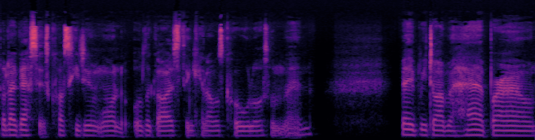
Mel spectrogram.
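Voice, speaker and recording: This woman has a very deep, low pitch and an East Midlands accent. She talks at a fairly quick pace in a flat monotone, on a very clean recording with a silent background. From East Midlands, England (small rural town). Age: 20s. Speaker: domestic abuse survivor. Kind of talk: personal testimony. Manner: casual, conversational.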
